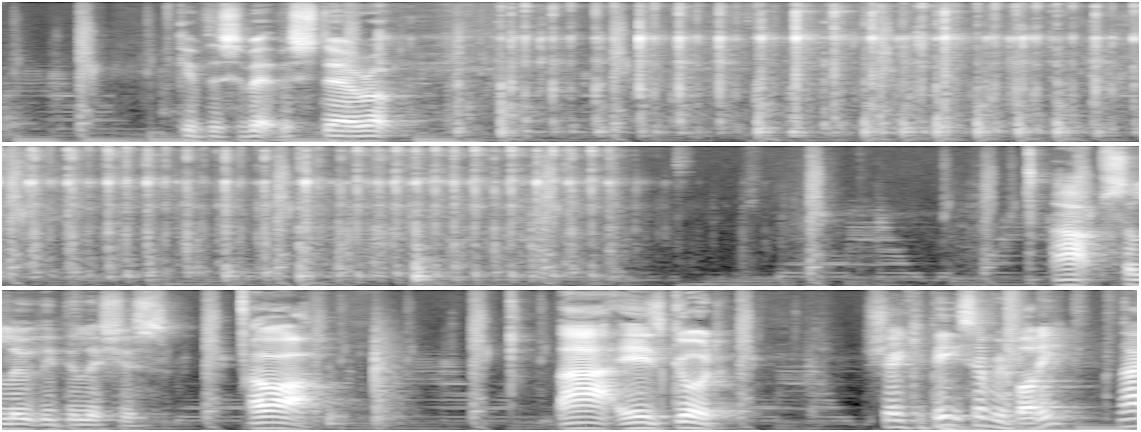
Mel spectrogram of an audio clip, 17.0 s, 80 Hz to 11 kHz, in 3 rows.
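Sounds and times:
spoon clinking against glass: 1.8s - 8.8s.

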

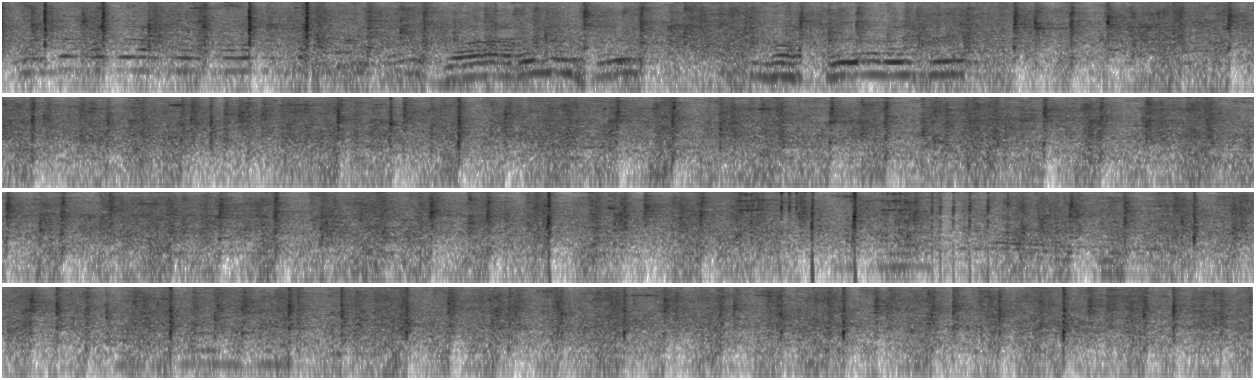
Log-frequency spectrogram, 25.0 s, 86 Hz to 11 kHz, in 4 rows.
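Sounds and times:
wooden hand loom clattering: 0.0s - 25.0s.

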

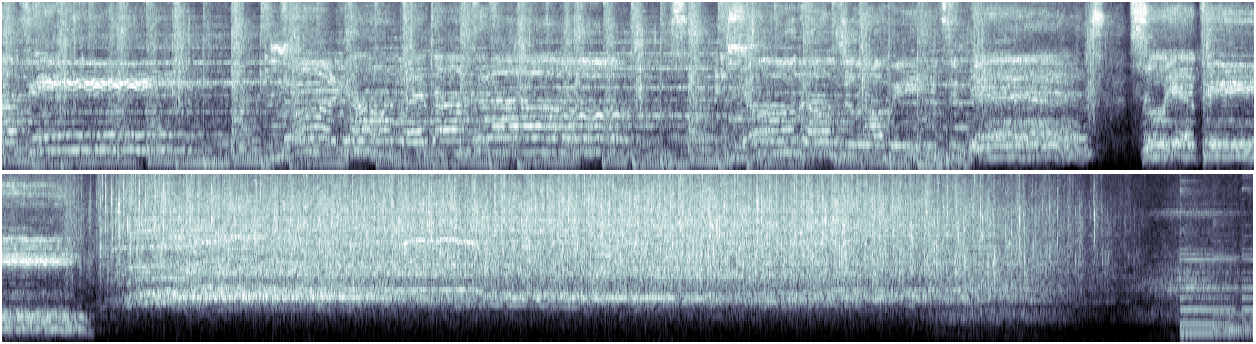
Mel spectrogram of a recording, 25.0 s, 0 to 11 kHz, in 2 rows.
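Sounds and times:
studio audience applauding: 0.0s - 9.4s, 13.0s - 24.0s.

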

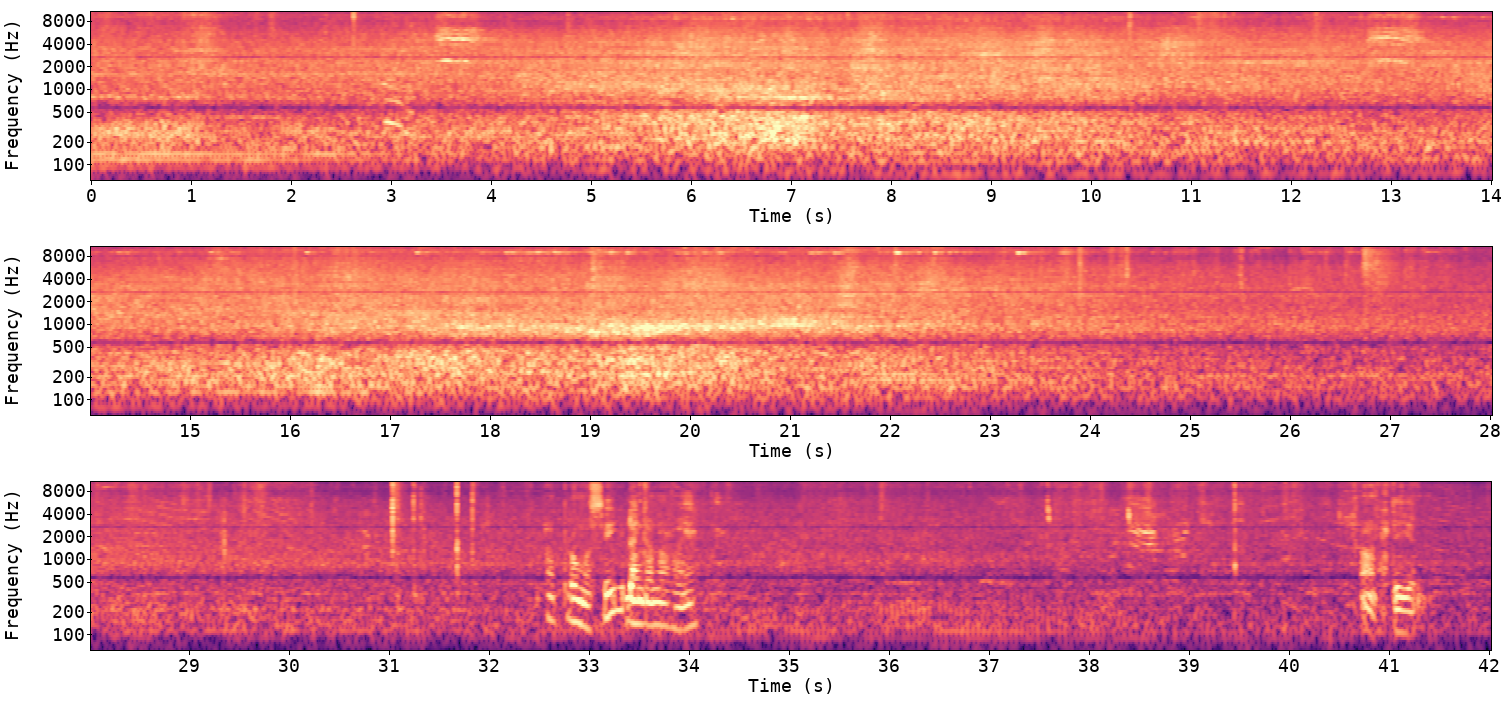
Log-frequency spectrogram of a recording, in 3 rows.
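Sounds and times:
road traffic rushing: 0.0s - 42.0s.

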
